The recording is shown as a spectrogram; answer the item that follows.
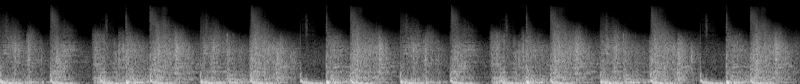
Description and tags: Oil Can't Loop
BPM, Drum, Loop, hop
